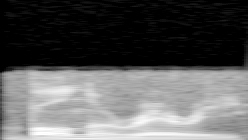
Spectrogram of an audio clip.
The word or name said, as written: vulnerary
